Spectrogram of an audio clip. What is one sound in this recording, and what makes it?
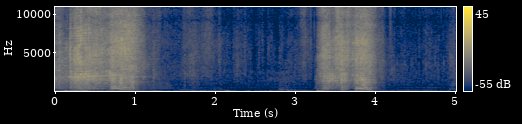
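A young man laughs close to a microphone.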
